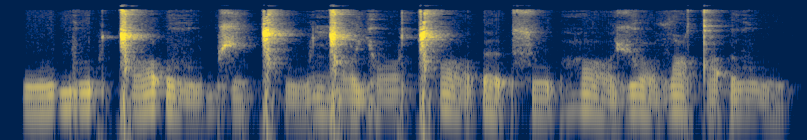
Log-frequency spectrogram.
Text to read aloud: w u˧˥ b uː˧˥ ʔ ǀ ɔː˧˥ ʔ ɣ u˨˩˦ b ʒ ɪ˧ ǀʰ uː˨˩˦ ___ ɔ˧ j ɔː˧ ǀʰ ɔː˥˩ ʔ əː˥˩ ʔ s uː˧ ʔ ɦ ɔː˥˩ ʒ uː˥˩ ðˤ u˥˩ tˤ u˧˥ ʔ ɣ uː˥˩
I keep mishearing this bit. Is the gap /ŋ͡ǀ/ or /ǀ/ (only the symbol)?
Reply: ŋ͡ǀ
